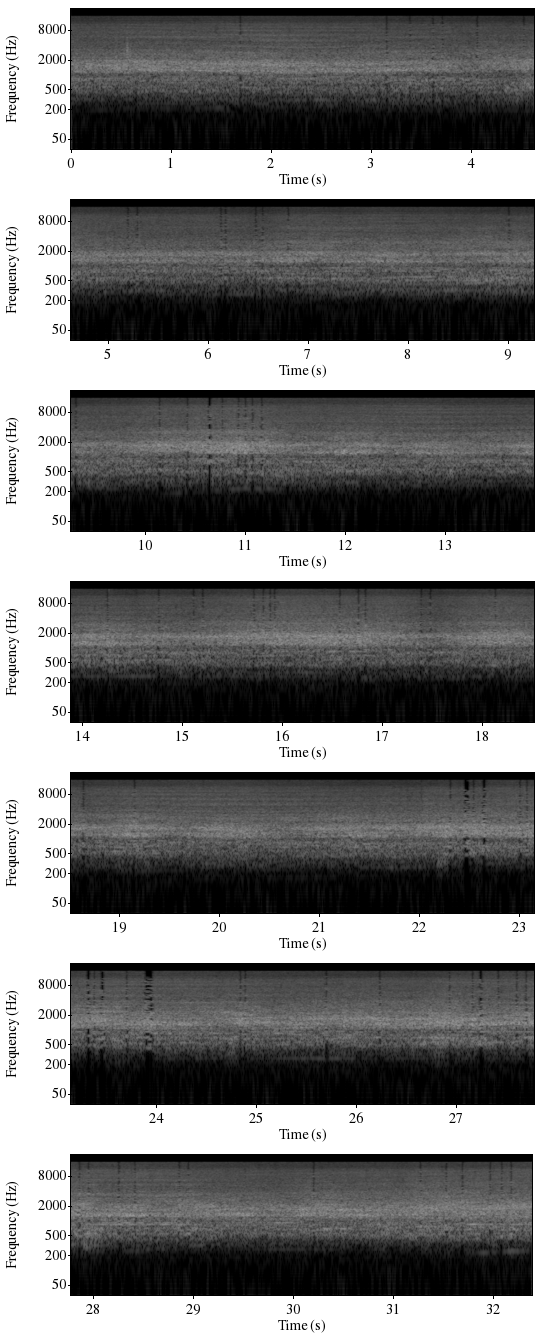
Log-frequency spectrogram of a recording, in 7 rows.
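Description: Electric 175 rpm floor machine running steadily as it is worked over carpet for very-low-moisture cleaning: a continuous, even motor hum with a hiss over it.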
